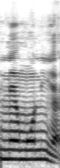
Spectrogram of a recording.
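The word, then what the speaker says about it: pneumonia: पर बेकार के लिखा गया है यह देखिए निमोनिया यहां पर निमोनिया है तो निमोनिया मतलब कि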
